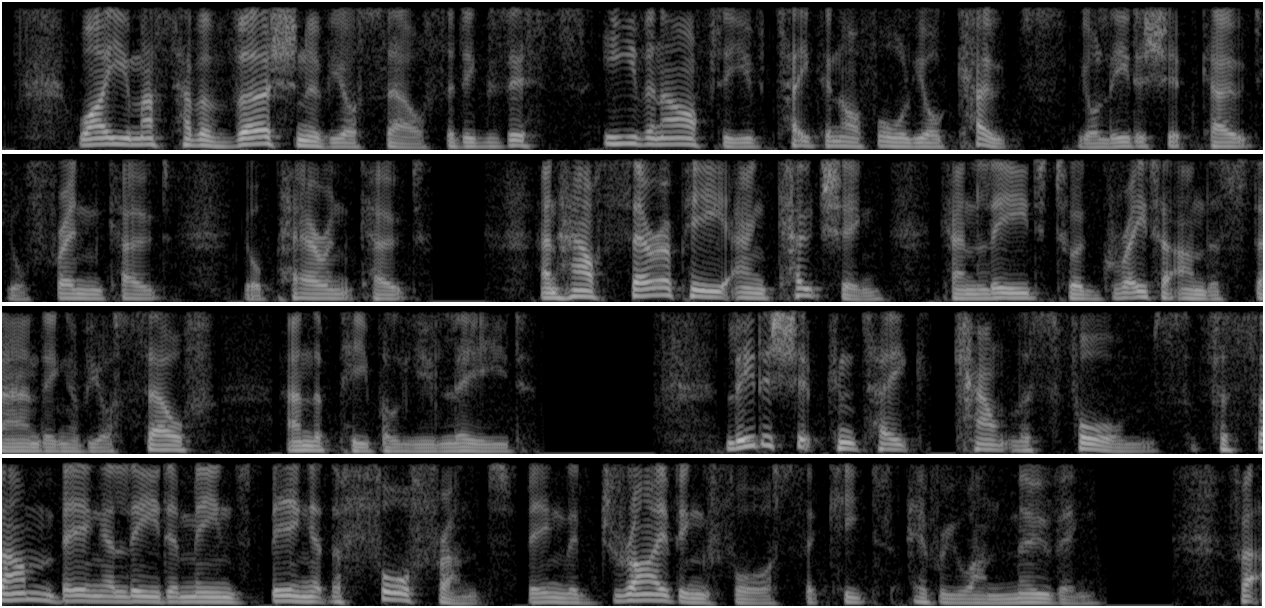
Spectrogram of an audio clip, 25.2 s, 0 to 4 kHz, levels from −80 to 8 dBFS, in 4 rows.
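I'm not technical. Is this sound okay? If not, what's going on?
Yes, nothing stood out on listening to this speech. It sounds like a normal phone call, with the sound carried over a WebRTC call path and nothing heard above about 4 kHz.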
